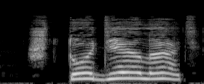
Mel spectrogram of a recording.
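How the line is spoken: Shouting over flames. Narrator (Russian): крикнула Гермиона через гудение пламени

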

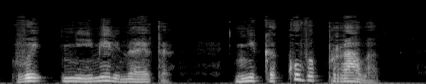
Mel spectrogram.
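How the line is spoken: Trembling voice. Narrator (Russian): она сказала дрогнувшим голосом

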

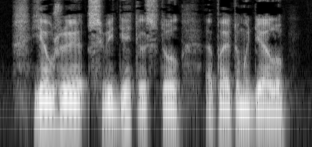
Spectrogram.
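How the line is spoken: Calm. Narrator (Russian): спокойно сказал он

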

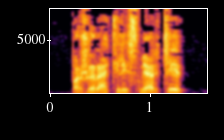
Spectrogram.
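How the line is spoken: Sharp question. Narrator (Russian): резко переспросил Тед

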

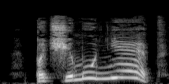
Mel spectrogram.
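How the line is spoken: Shouted. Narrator (Russian): закричал Гарри

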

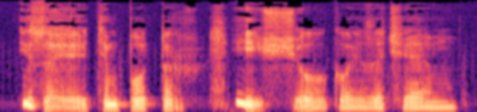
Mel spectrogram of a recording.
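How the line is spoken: Whisper. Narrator (Russian): прошептал Малфой

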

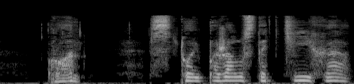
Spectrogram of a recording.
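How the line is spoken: Whisper. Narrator (Russian): прошептала Полумна

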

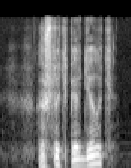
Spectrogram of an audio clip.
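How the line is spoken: Quiet question. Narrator (Russian): тихонько спросил Гарри

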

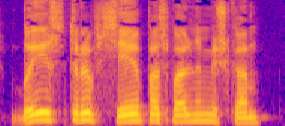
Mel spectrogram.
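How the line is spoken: Shouting. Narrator (Russian): крикнул Перси

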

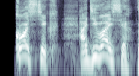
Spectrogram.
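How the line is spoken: Yelling. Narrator (Russian): заорал

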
